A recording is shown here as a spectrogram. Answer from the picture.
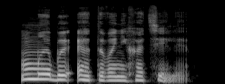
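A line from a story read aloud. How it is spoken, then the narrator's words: Dry, curt. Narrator (Russian): сухо произнесла я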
